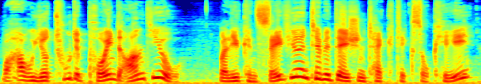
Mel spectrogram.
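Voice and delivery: put-on German accent, pointed. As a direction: redo it with a clear German accent. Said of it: "Wait, German accent".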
